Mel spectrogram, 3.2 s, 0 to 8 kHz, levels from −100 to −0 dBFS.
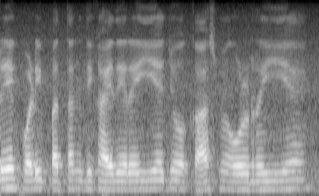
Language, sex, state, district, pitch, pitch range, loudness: Hindi, male, Uttar Pradesh, Shamli, 125 Hz, 120-130 Hz, -17 LUFS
